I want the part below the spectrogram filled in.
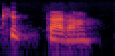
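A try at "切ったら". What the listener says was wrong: Yes, exactly. Good.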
